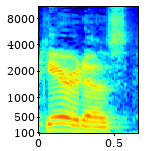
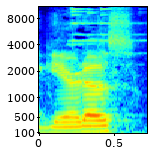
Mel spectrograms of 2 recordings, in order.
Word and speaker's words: Gyarados: purposefully call it a Gyarados I don't think that's actually how you pronounce it I think it's like jira daus or something but I call it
